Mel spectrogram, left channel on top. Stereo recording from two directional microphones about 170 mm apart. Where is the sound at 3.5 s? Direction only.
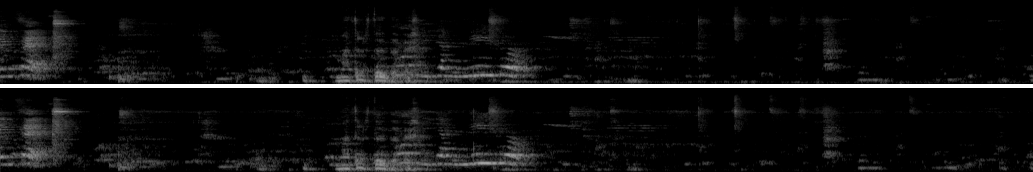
15° left (ahead or behind).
